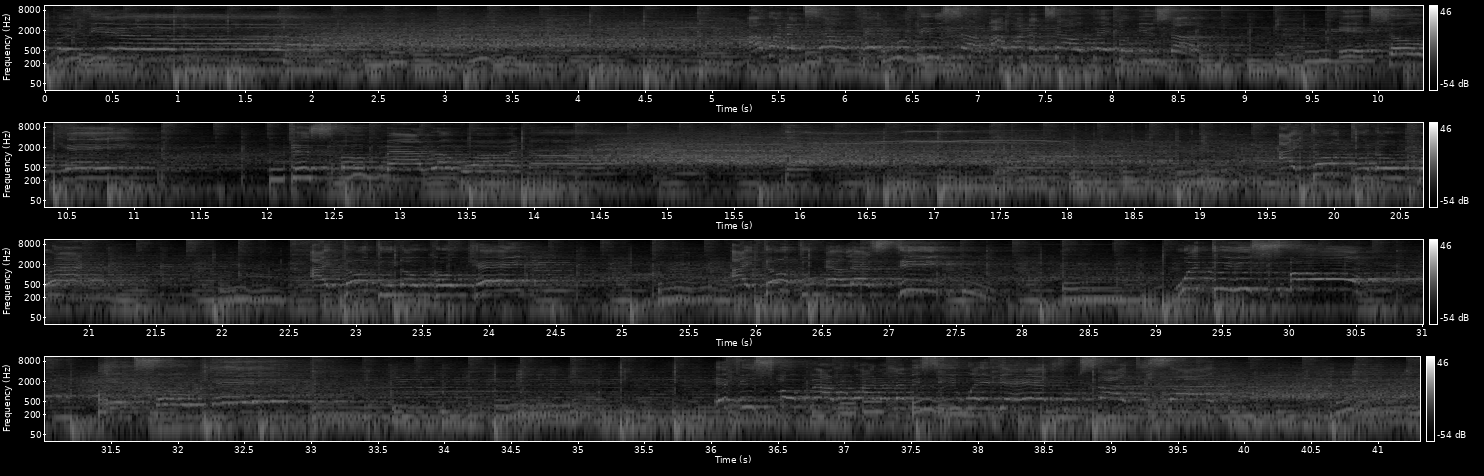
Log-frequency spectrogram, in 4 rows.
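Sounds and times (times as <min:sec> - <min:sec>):
large audience cheering and whooping: 0:00.0 - 0:41.3
speech: 0:12.0 - 0:14.1.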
